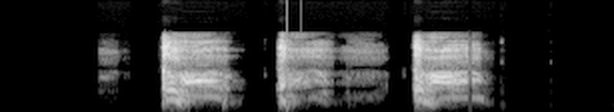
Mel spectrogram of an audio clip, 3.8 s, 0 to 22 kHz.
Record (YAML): three_cough_length: 3.8 s
three_cough_amplitude: 30192
three_cough_signal_mean_std_ratio: 0.41
survey_phase: beta (2021-08-13 to 2022-03-07)
age: 45-64
gender: Female
wearing_mask: 'No'
symptom_sore_throat: true
smoker_status: Never smoked
respiratory_condition_asthma: false
respiratory_condition_other: false
recruitment_source: Test and Trace
submission_delay: 2 days
covid_test_result: Positive
covid_test_method: RT-qPCR
covid_ct_value: 30.3
covid_ct_gene: ORF1ab gene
